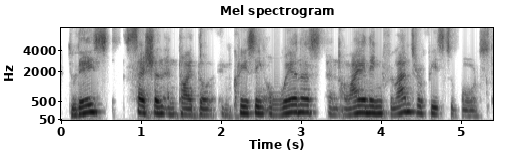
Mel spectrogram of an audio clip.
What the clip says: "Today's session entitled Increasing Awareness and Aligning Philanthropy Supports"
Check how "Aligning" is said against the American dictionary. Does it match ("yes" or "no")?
yes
